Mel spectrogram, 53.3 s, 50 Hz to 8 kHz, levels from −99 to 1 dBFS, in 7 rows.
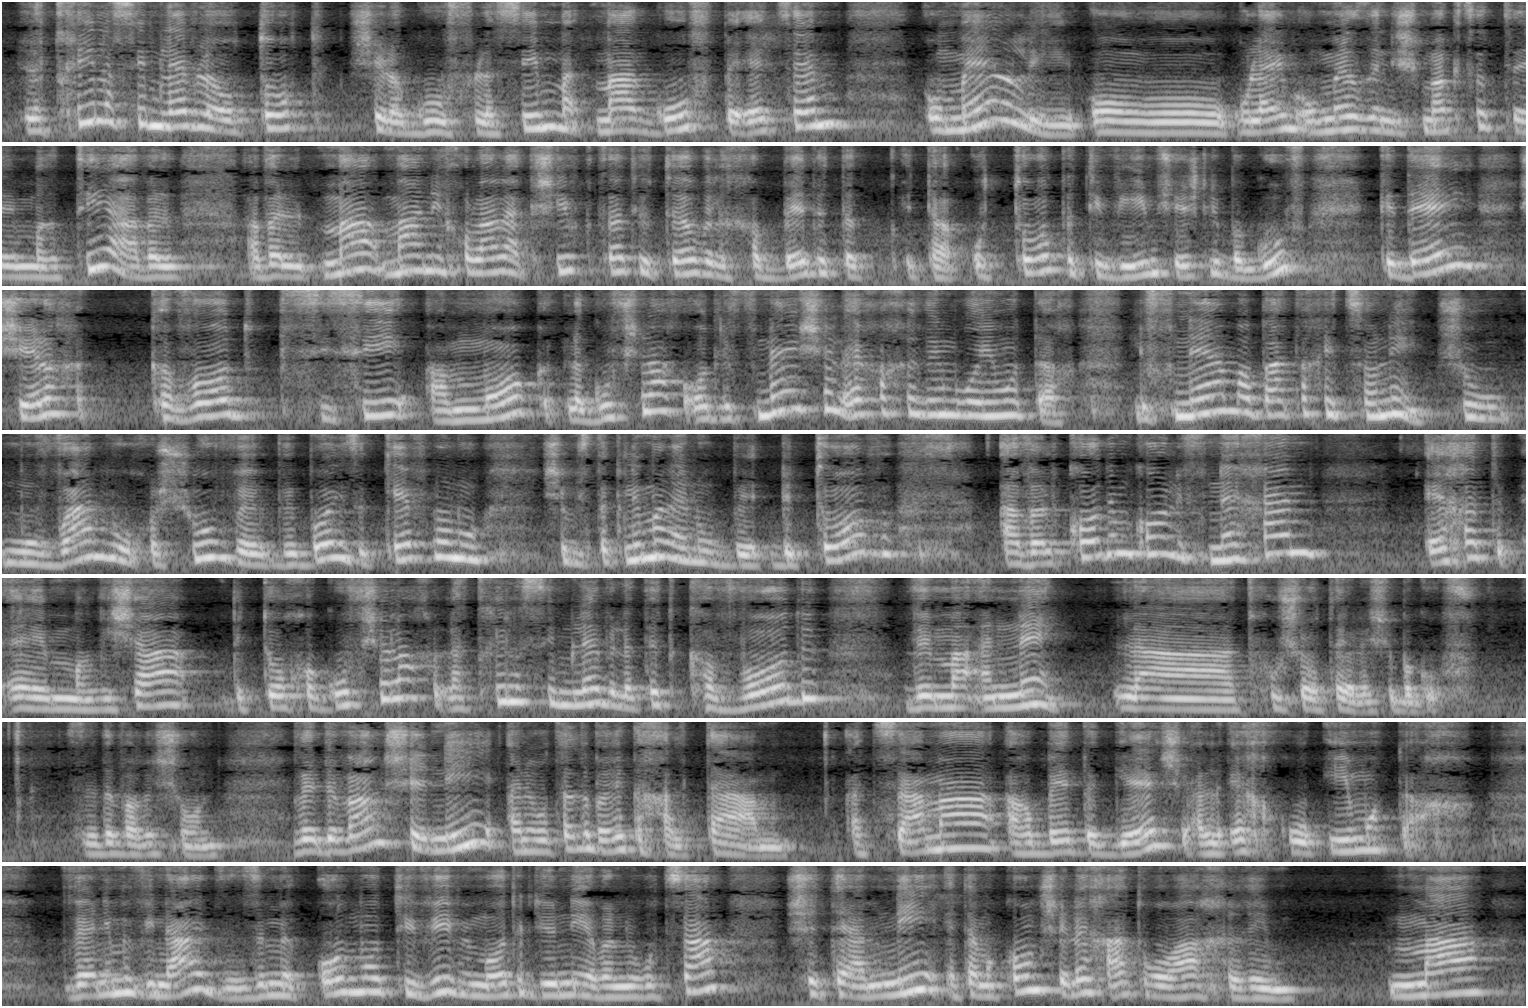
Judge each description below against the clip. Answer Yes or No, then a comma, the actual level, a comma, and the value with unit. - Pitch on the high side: Yes, high, 240 Hz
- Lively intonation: Yes, wide, 6.8 semitones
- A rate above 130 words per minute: Yes, average, 140 wpm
